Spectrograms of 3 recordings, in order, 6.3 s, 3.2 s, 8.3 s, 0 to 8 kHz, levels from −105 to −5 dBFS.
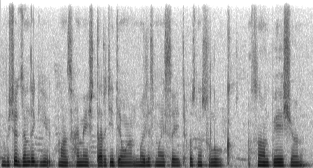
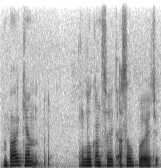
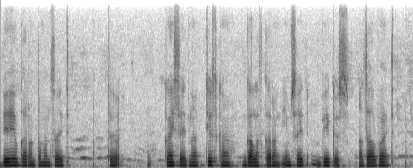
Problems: none marked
